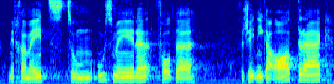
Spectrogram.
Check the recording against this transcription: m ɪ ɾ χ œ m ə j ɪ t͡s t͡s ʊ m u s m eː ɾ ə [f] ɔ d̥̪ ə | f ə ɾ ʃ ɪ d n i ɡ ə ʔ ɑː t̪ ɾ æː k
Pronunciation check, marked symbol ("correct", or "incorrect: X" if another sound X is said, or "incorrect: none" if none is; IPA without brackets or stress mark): correct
